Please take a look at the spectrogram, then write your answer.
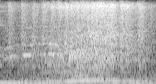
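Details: Jeep Grand Cherokee Trackhawk: engine started and revved, deep rapping knock from the bottom end that grows louder as revs climb; rod bearing knock.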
